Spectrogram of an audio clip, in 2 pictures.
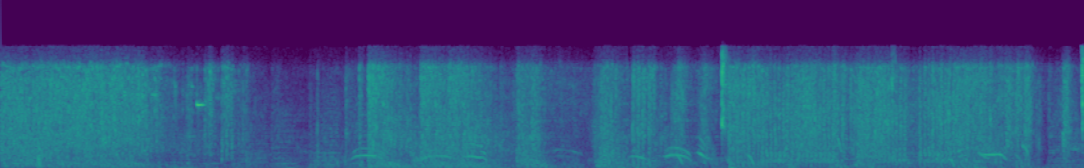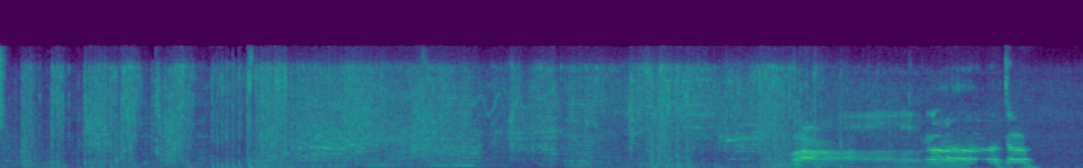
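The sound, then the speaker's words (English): Machine-gun fire in a video game shootout around a building: many rapid, sharp cracks in dense bursts, fairly faint throughout, with a few heavier blasts near the end. “It's that machine gun.”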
